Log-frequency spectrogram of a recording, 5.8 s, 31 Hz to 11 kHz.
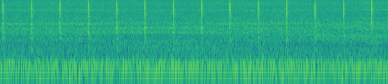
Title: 2013 tundra lower engine knocking sound?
